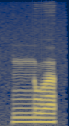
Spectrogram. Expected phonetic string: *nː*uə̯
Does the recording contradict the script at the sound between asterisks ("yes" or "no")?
no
